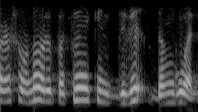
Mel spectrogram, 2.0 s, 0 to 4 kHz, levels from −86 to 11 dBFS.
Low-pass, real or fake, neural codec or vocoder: 3.6 kHz; real; none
